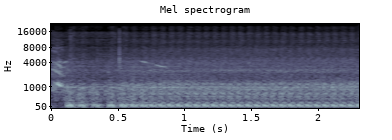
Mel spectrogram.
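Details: 2012 Kawasaki Ninja 650 during no-start troubleshooting, with 12 V confirmed at the starter plug while cranking: quick, even chugs about twelve a second, strong and steady; the starter is getting power and cranking normally.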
